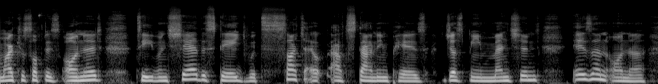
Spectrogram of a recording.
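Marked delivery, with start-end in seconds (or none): none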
